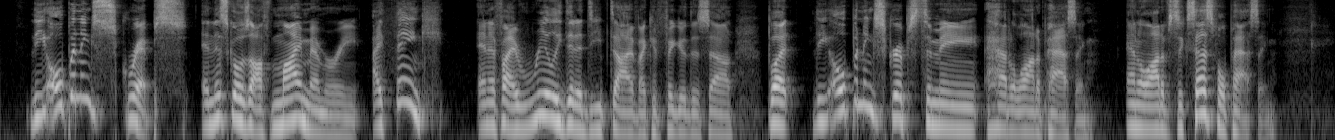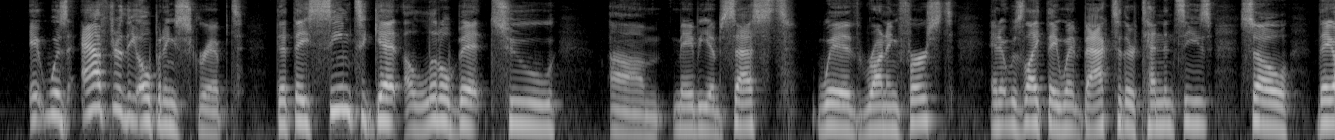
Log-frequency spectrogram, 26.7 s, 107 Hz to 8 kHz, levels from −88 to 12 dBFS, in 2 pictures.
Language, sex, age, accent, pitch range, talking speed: English, male, 20-39, American, 130-185 Hz, 165 wpm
